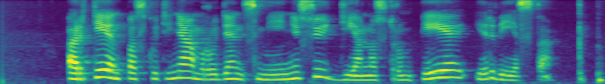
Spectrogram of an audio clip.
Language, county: Lithuanian, Kaunas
